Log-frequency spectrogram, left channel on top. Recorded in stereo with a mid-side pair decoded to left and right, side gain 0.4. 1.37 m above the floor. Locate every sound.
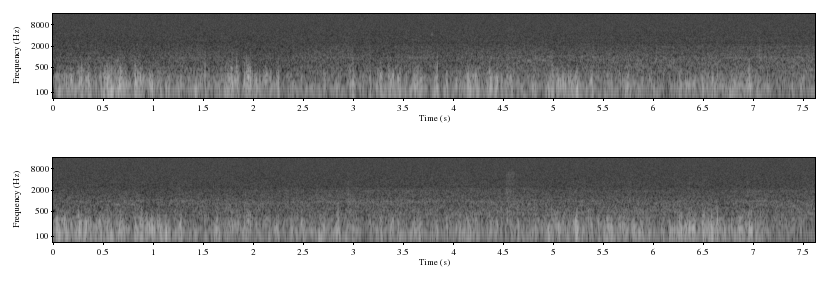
Only background noise.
